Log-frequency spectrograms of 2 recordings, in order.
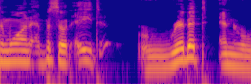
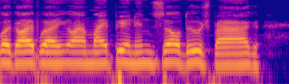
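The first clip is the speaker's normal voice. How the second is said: loud, fake, artificially deepened voice; 5 dB louder than usual. Speaker demonstrating how the artificially lowered voice sounds. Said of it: "it sort of sounds like this".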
